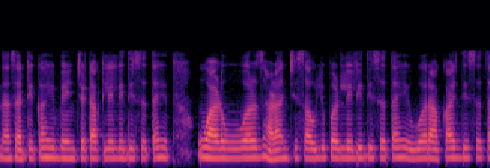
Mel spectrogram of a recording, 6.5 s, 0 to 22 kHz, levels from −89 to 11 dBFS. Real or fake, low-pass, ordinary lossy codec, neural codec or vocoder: real; 7.2 kHz; none; none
